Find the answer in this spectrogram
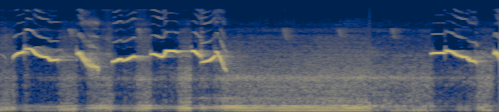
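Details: Provoking song of an oriental magpie-robin toward a rival: loud whistled phrases with sharp downward slurs for two seconds, a pause filled with low hum, then one more falling whistled note.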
